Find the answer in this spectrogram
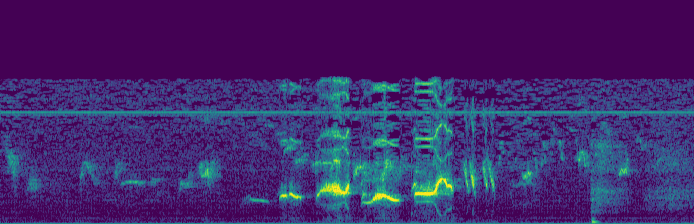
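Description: Birds chirping, with a quick run of short chirps in the middle, over a steady low background hum.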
